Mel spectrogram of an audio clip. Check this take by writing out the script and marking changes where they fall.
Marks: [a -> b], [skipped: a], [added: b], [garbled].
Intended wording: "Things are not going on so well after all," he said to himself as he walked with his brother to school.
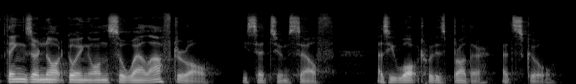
"Things are not going on so well after all," he said to himself as he walked with his brother [to -> at] school.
